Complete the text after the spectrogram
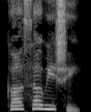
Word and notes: ಕಾಸಾವೀಸಿ: kāsāvīsi; Kannada

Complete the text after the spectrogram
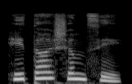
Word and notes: ಹಿತಾಶಂಸೆ: Kannada

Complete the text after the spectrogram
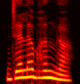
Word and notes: ಜಾಲಬಂಕೆ: jalabaŋke

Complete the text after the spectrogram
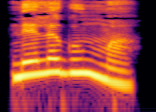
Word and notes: ನೆಲಗುಮ್ಮ: nela gumma

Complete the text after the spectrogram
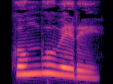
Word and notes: ಕಂಬಿವಾರು: Kannada

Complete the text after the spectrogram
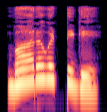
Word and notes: ಬೂರವಟ್ಟಗೆ: Kannada

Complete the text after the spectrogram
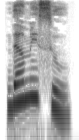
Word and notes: ದಮಿಸು: damisu

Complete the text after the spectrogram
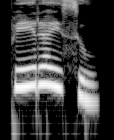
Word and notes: ಪೇರೈಸು: kannada

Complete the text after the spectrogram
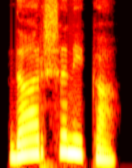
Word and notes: ತೃಷ್ಣಕ: třṣṇaka

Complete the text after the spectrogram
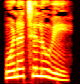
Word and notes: ಒಣಚಲುವೆ: Kannada

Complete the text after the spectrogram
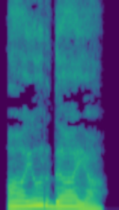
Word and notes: ಆಯುರ್ದಾಯ: āyurdāya

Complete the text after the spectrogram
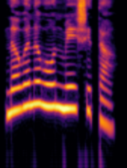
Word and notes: ನವನವೋನ್ಮೇಷಿತ: nava navōnmēṣita

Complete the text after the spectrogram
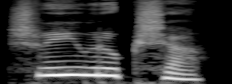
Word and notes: ಶ್ರೀವೃಕ್ಷ: śrīvřkṣa; kannada

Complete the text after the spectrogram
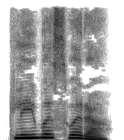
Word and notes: ಕ್ಲೀಬಸ್ವರ: Kannada

